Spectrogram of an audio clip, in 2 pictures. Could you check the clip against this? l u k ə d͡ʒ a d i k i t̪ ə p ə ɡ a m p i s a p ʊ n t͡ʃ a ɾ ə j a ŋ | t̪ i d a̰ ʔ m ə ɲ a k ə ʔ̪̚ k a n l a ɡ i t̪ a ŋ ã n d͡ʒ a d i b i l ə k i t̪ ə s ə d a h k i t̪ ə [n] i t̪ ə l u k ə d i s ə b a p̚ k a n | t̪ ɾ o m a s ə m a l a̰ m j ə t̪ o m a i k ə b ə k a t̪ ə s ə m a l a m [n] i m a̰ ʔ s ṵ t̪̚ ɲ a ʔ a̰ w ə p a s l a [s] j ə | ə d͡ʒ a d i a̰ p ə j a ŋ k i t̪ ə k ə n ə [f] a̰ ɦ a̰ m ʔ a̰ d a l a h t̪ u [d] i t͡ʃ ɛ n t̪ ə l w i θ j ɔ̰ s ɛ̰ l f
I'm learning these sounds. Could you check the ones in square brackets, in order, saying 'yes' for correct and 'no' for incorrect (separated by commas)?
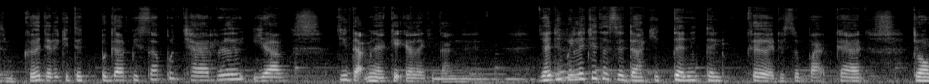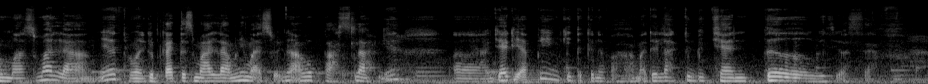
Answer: yes, yes, no, yes, no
